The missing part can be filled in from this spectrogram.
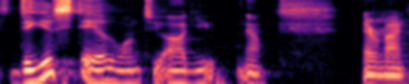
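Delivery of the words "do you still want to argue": put-on English accent. Reading the Book of Job aloud, the speaker voices God in an English accent. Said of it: "I imagine God in like an English accent".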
